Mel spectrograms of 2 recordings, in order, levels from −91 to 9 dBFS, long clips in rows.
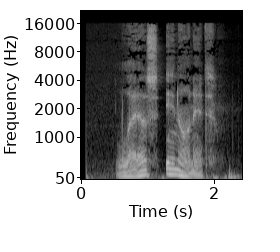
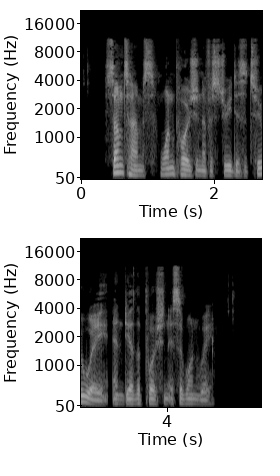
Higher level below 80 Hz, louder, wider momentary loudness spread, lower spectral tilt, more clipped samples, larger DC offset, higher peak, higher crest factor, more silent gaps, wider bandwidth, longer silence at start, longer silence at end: first, -38 dBFS vs -72 dBFS; first, -23 LUFS vs -32 LUFS; first, 15 LU vs 12 LU; about the same, -3.5 dB/octave vs -3 dB/octave; neither; neither; first, -6 dBFS vs -10 dBFS; second, 18 dB vs 24 dB; neither; first, 16.5 kHz vs 11.5 kHz; second, 0.1 s vs 0.35 s; second, 0.05 s vs 0.75 s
